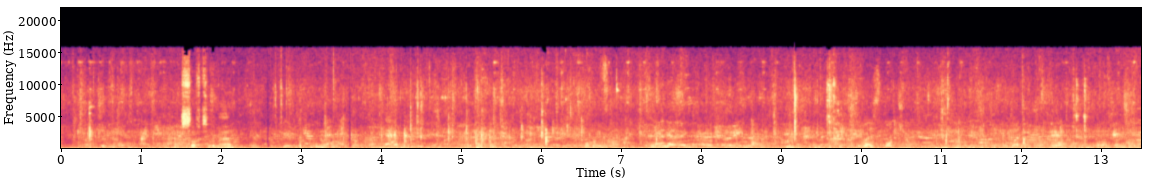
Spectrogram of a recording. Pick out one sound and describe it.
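Many people chatter and walk in a busy street outdoors.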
